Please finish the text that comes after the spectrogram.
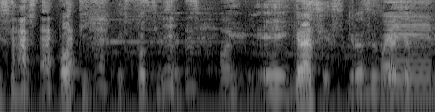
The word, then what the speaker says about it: Spotify: Creo que aquella vez lo pronuncié mal pero bueno, es Spotify. Creo a pronunciarlo correctamente, profesor. Sí, hizo la corrección nuestro amigo César Correa, que no era Sporty, sino Spotify.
